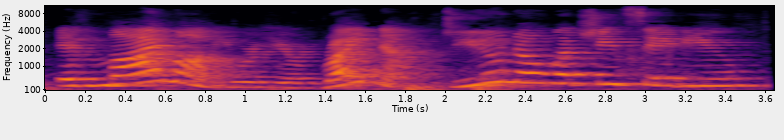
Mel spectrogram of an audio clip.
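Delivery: high loud indignant challenge; upset girl. A narrator's reading. Girl challenging the gaboons, angry. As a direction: demand it, pushed too far. Girl pushed too far.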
